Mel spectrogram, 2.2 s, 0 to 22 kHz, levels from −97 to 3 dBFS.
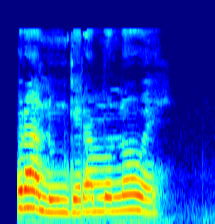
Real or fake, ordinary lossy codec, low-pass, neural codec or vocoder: real; AAC, 32 kbps; 19.8 kHz; none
